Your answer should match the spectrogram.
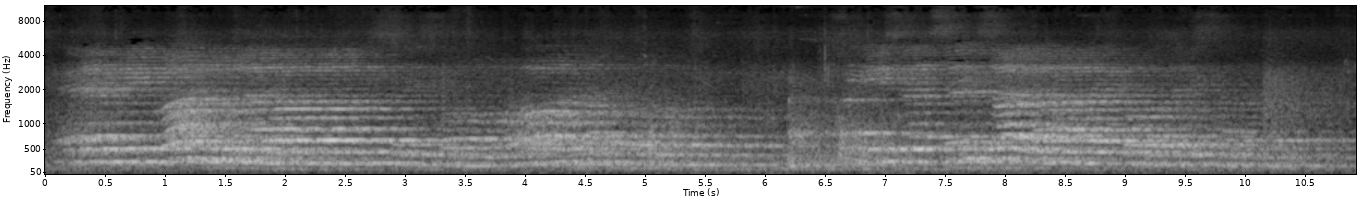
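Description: Choir singing a slow communion hymn in long, held notes.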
